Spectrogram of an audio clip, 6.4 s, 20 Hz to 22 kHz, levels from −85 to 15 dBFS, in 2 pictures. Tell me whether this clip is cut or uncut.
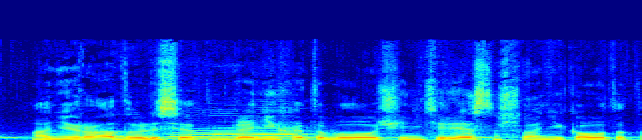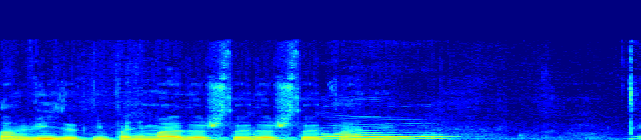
cut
